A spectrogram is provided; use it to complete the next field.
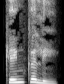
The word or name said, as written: ಕೆಂಕಲಿ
